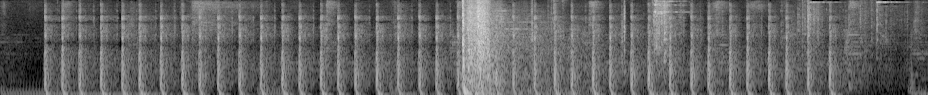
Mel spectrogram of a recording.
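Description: PUBG Mobile gunfire rattles off as long, fast automatic bursts at a steady rhythm of about four to five shots per second, loud and close, with one heavier blast partway through and no talking.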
